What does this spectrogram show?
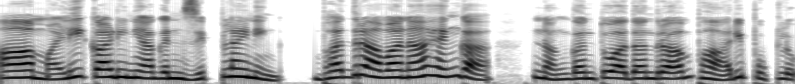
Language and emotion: Kannada, fearful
